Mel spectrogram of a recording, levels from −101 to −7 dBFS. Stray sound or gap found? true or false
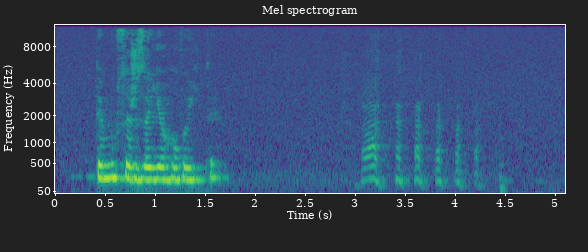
true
